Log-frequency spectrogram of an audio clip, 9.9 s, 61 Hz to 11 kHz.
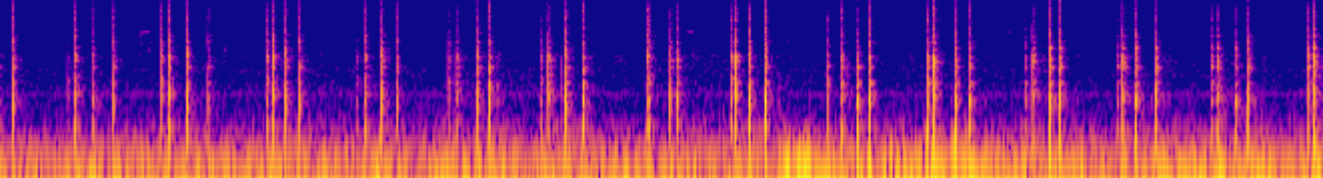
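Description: A small, hollow, rectangular metal Altoids mint tin is held in both hands over a microphone and tapped quickly with fingertips and short nails. About 41 sharp, dry clicks come in quick bursts and clusters, each dying away almost instantly over a low, steady background rumble.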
